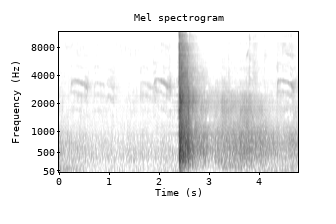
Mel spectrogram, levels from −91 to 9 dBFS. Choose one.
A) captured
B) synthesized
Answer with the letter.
B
